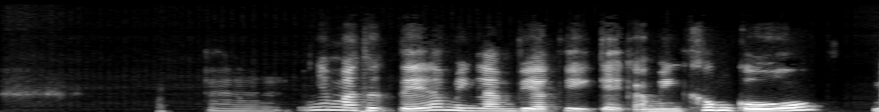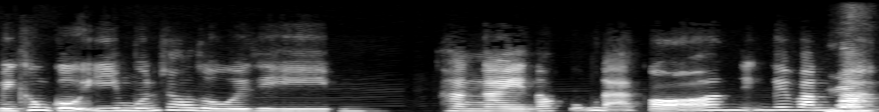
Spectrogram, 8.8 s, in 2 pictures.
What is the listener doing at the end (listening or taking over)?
listening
